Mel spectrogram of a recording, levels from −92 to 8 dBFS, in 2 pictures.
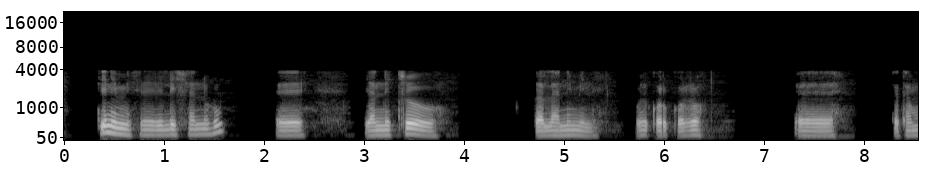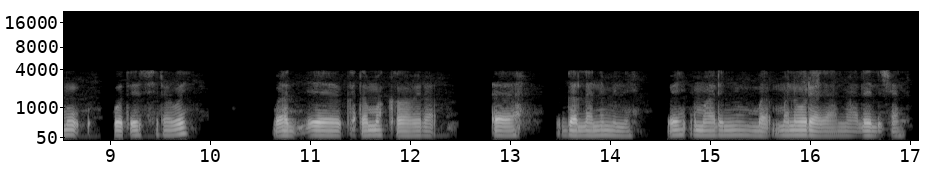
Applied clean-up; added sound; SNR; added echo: none; none; none; none.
